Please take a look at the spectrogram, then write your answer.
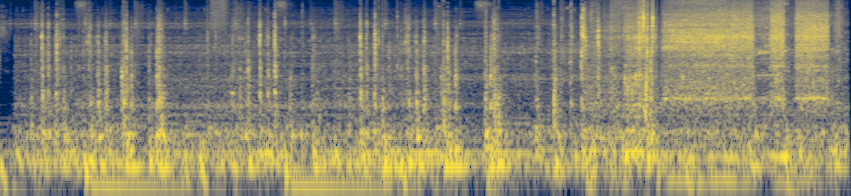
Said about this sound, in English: Oh, right. a photocopier. Yep, photocopier.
